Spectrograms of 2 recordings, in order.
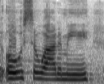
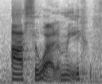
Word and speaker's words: Osawatomie: And it only took me 4.5 years to learn how to say Osawatomie properly. It is not Osawatomie.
